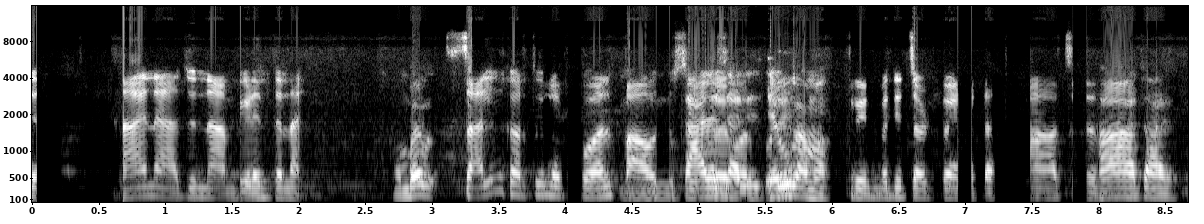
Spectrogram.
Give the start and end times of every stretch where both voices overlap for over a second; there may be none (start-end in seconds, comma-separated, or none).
4.2-5.7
